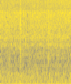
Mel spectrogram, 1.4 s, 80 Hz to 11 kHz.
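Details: Audi A4/Passat B5 after clutch replacement: deep, steady diesel rumble at idle, even and smooth with one small click, no rattle or knock; clutch and gears engage without play; normal healthy idle.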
